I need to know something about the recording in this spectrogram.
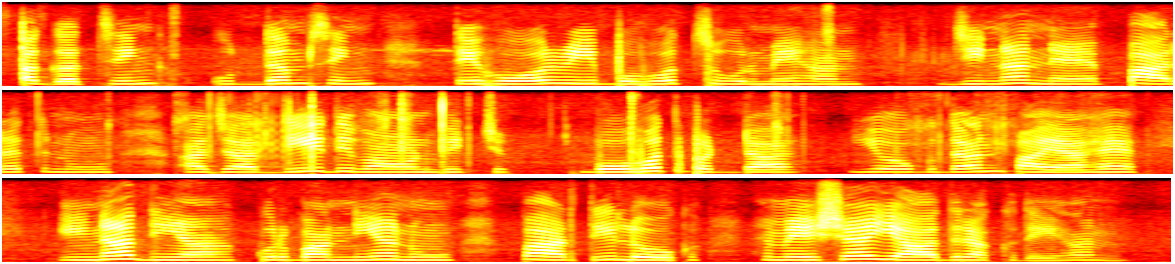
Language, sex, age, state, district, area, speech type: Punjabi, female, 18-30, Punjab, Mohali, urban, spontaneous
